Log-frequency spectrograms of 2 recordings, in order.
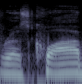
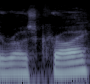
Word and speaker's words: Rosicrucian: focused on the Rosicrucian degree, or more properly pronounced Rosicrucian, but most Americans say Rosicrucian.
